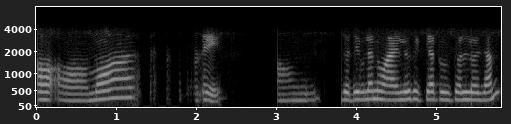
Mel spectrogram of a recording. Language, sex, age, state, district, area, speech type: Assamese, female, 18-30, Assam, Jorhat, urban, conversation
